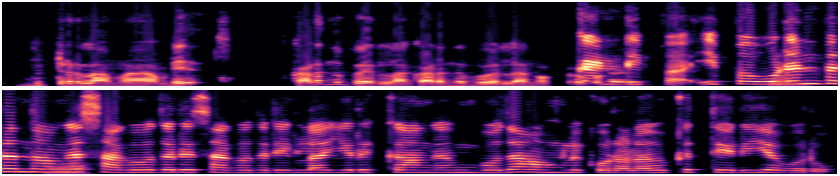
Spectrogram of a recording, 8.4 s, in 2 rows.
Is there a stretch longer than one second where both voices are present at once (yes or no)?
no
